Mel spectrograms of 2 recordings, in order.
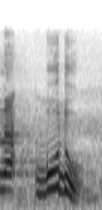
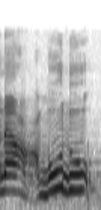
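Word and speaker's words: نعبد: Kemudian perhatikan ketika huruf ain disukun maka suara kita tidak boleh mati. Contoh iyaka na'budu bukan'budu tetapi agak ditekan sedikit kanu. Iyaka na'budu. Itu pengucapan huruf ain.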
